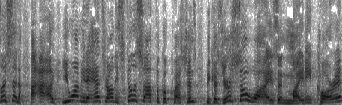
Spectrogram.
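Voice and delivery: high, loud laughing, mocking and incredulous. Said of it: "And he says".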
